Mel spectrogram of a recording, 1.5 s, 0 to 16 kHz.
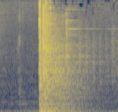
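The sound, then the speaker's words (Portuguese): The lid of a trash bin on the third floor of an apartment building slams shut at 9:37 with one loud, sharp bang that resounds through the whole floor, then a clattering resonance that rings and slowly fades over the next second. No one speaks. “A tampa daquele lixo bateu com tanta força que ressoou por todo o andar.”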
